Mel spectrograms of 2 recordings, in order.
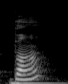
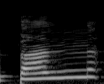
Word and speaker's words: pain: Once you hear them clearly, you will realize that there is no extra N sound in le pain, the bread, which is not le pain or pen or whatever. It is le pain.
